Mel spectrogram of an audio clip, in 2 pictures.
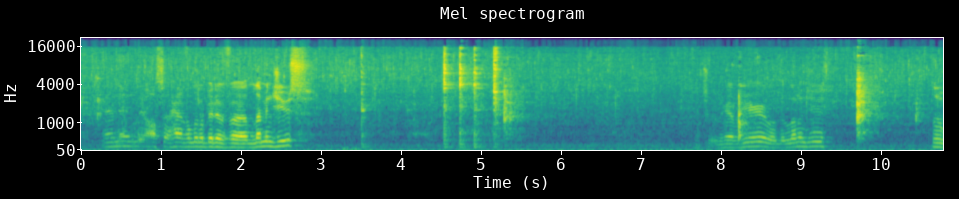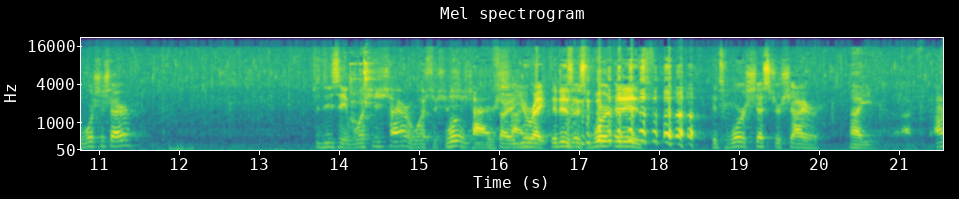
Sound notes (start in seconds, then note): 4.4 utensils clinking; 16.8 laughing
